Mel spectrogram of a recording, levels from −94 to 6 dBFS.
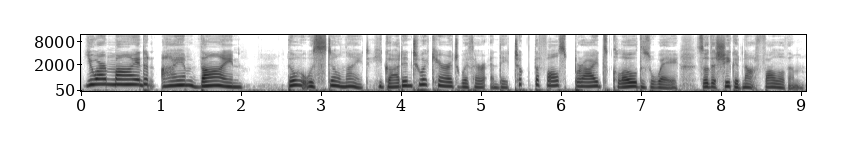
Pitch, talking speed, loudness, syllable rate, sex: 210 Hz, 225 wpm, -20 LUFS, 5.5 syllables/s, female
